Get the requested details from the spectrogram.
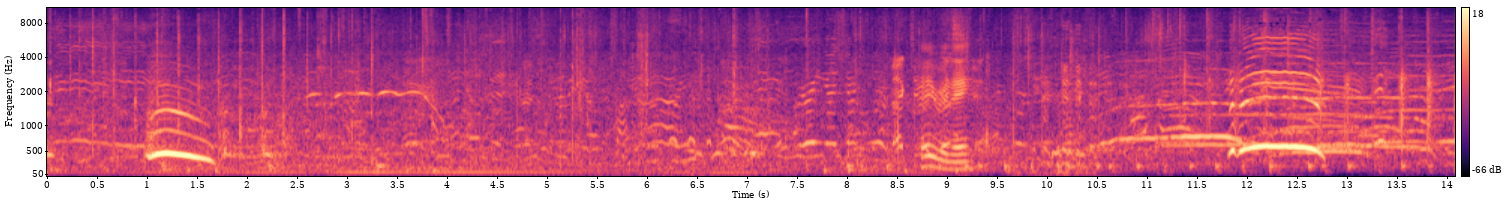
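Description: People whoop and call out loudly nearby.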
